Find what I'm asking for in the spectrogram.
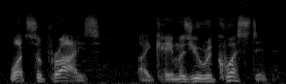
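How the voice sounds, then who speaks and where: A man's raspy, put-on character voice at medium pitch and a moderate pace. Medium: video game. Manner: plain, easygoing.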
